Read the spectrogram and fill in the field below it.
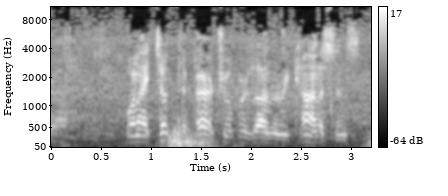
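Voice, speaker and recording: American-accented male speech, fairly quick in pace, with noticeable background noise behind it. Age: 70s. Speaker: retired army general, war veteran. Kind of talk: battlefield recollection, casual talk. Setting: outdoors.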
